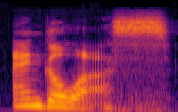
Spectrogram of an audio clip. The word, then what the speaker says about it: angelos: It's pronounced angelos.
